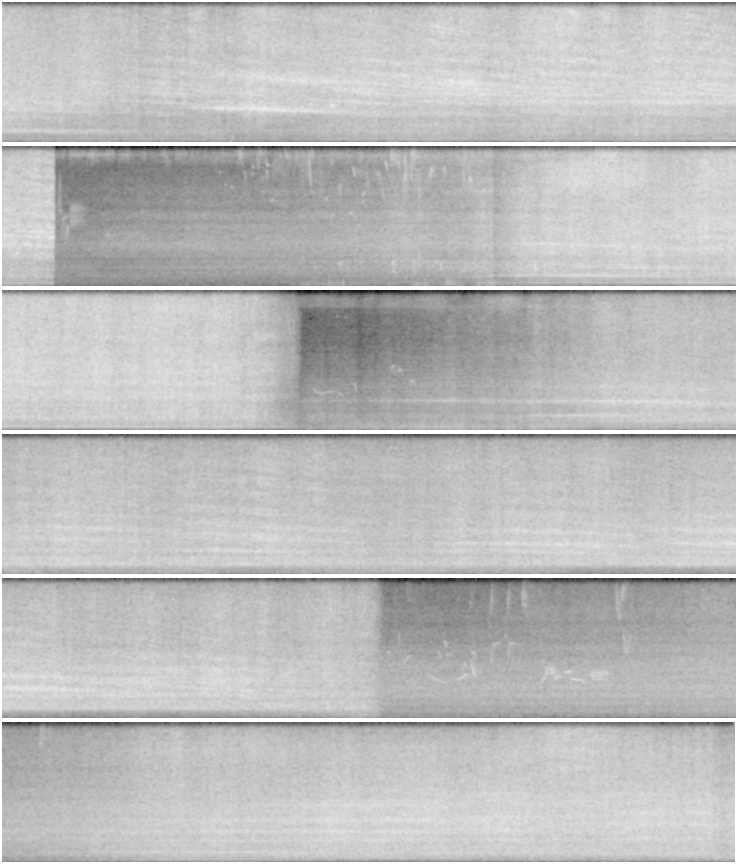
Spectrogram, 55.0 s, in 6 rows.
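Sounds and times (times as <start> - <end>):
wavering high squeal: 0.0 - 4.6, 11.5 - 18.1
freight train rumbling past: 0.0 - 55.0.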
